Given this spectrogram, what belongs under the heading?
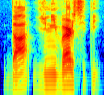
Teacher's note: esa u suena como una y University tiene como un sonido de Y entonces es un sonido de consonante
